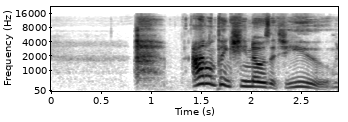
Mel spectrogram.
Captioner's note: sighs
